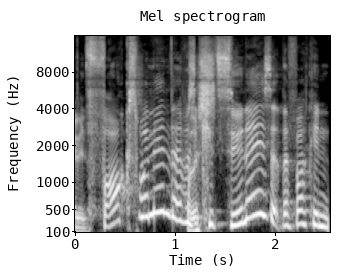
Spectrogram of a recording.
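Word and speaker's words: 狐: I know it's pronounced kitsune.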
